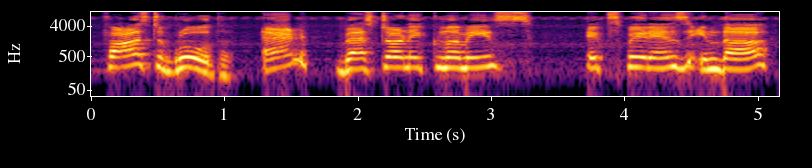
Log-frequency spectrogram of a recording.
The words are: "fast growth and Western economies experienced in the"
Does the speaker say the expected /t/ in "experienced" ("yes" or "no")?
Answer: no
